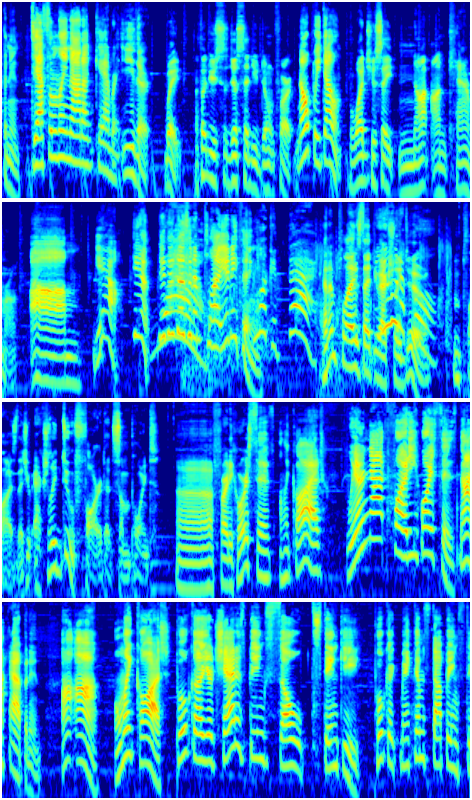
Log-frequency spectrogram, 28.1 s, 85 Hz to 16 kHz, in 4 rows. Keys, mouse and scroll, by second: 14.0 click, 14.6 space, 15.2 space.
